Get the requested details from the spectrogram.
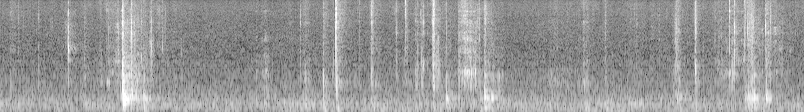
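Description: A utility knife shaves thin curls off a solid, palm-sized oval bar of white soap with a blue layer. Quiet, dry, crisp scraping and crinkling cuts come in short, irregular bursts with a bright edge, with a louder cut near the start. Each shave stops almost at once, with no ring, leaving near silence between strokes.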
